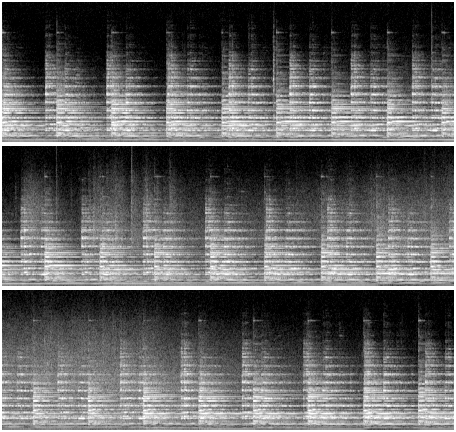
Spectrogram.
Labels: Do the bells ring repetitively?
yes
